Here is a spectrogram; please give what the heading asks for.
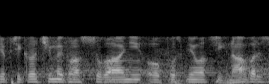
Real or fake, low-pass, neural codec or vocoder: fake; 3.6 kHz; vocoder, 44.1 kHz, 128 mel bands, Pupu-Vocoder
